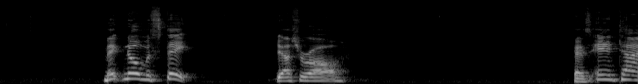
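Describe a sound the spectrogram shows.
A middle-aged man speaks calmly and closely into a microphone, in short phrases with pauses.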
